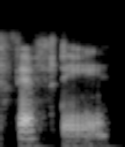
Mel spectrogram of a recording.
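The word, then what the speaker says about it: fifty: The T will sound like a D. So that's another difference between 15 and 50. You can say a D for 50, And for 15, you might pronounce the T more.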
